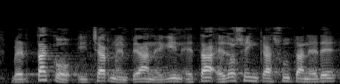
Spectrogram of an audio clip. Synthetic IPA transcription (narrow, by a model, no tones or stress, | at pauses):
be̞ɾt̪ako̞ʔit͡ʃaɾme̞mpe̞ane̞ɣ̞ine̞t̪aʔe̞ð̞o̞se̞jŋkasut̪ane̞ɾe̞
